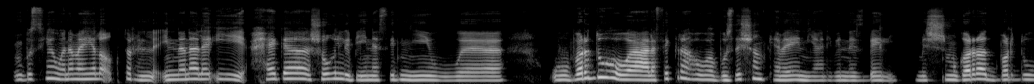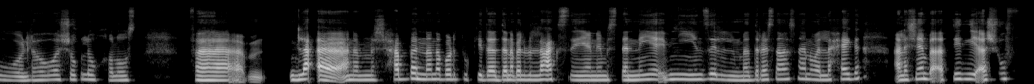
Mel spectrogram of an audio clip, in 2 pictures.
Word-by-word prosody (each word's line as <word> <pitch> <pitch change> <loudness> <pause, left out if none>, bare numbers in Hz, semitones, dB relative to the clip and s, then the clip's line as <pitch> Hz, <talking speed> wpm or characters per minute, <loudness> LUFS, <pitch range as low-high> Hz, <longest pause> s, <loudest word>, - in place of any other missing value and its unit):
بصي، 235 +5 -6
هو 255 -3 -1
أنا 240 +1 -1
ميَّالة 245 0 0
أكتر 250 -2 -9
لإن 205 +2 -3
أنا 250 +2 +3
الاقي 245 -5 -3
حاجة 255 +1 0
شغل 245 0 -2
بيناسبني 205 0 -2
و 185 -1 -5 0.9
وبرضه 245 +10 +2
هو 285 -9 +3
على 205 -1 +6
فكرة 265 +7 -5
هو 220 -5 -3
position 235 +6 -2
كمان 200 -1 -1
يعني 185 0 -9
بالنسبة 185 0 -5
لي، 185 0 -9 0.2
مش 195 +1 -6
مجرد 215 +1 +2
برضه 215 -3 -5
اللي 185 +2 -3
هو 205 +2 -4
شغل 220 +1 -6
وخلاص 200 -2 -6 0.5
فآمم، 195 - +4 0.3
لأ 215 +3 +6 0.4
أنا 210 0 +1
مش 210 0 -3
حابّة 235 +2 +1
إن 245 -2 +2
أنا 240 +1 +1
برضه 230 0 -3
كده 215 -1 +1
ده 210 0 +1
أنا 210 - +2
بل 215 0 +1
بالعكس 220 +2 +3
يعني 200 0 0
مستنية 210 +2 0
ابني 235 +1 -2
ينزل 230 +1 -2
المدرسة 210 +3 -2
مثلًا 250 -1 -4
والَّا 215 -1 -1
حاجة، 245 +3 -1 0.3
علشان 215 +6 +2
بقى 255 - +4
ابتدي 250 -1 0
أشوف 255 +4 -3
215 Hz, 155 wpm, -21 LUFS, 200-240 Hz, 0.9 s, على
